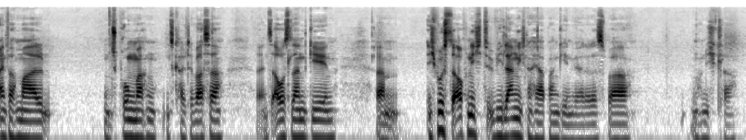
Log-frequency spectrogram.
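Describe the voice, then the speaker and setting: Fairly low in pitch, a man speaks with monotone, flat intonation. His speech has long, frequent pauses. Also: moderate pace. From Munich, Bavaria. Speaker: martial arts master. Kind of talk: TV interview. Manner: halting.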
